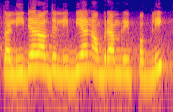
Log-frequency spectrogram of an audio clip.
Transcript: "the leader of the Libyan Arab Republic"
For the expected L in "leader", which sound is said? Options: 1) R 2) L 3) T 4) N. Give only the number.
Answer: 2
